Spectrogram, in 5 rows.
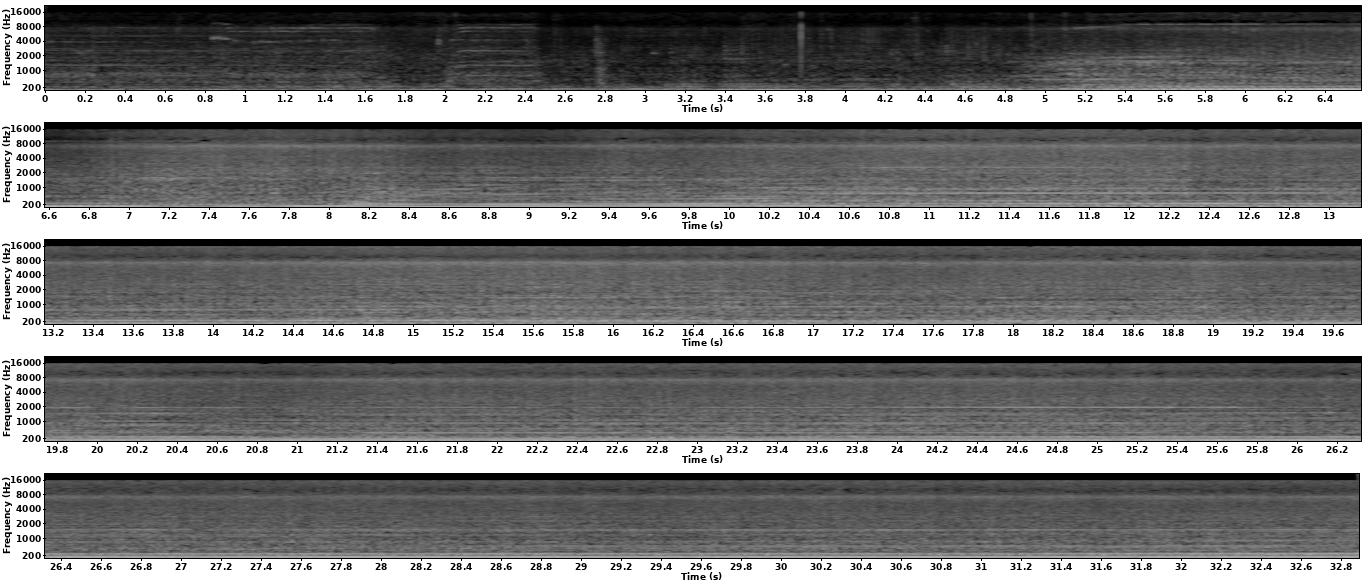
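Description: Yamaha 250 V6 outboard motor accelerating the boat from low speed: about five seconds in it grows louder and climbs in pitch, then holds steady at high revs, around 5,500 to 6,000 rpm, rising slightly near the end.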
